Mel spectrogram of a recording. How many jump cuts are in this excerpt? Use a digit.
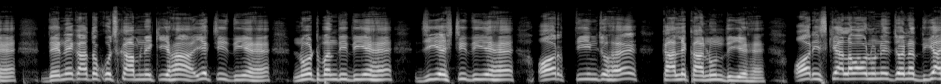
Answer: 0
